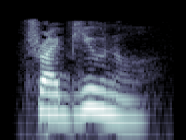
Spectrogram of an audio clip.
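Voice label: "tribunal", English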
